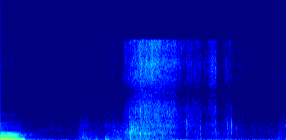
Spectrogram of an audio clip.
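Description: A paper receipt rustles and crinkles in a hand.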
